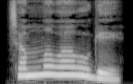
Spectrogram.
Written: ಚಮ್ಮವಾವುಗೆ

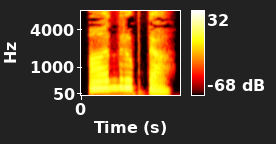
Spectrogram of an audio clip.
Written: ಅತೃಪ್ತ

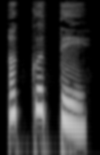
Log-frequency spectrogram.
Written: ಆಗತೆ

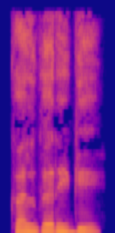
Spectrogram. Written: ಕಲಿಕಾರಕ

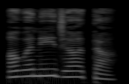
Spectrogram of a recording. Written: ಅವನೀಜಾತ

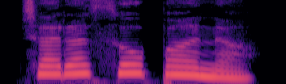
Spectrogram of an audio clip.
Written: ಚರಸೋಪಾನ

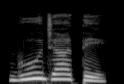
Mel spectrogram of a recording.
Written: ಭೂಜಾತ

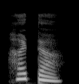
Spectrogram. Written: ಹಟ

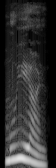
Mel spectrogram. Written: ಮುಯ್ಯಾಳ್

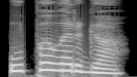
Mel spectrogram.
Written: ಉಪವರ್ಗ

